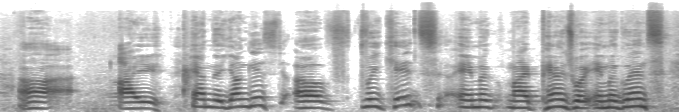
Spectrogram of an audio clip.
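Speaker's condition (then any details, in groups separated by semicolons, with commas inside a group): Cerebral palsy; since birth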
